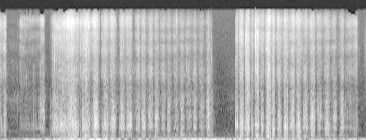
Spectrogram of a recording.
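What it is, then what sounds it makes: Woven fabric carpet. Long acrylic nails and fingertips quickly scratch and rake across a flat, solid, low-pile woven fabric carpet on the floor, dragging over the weave. The result is a fast, rough, rasping scratch with rapid repeated strokes and a low rumble underneath. The scratching pauses briefly just past the midpoint, then resumes just as busily.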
